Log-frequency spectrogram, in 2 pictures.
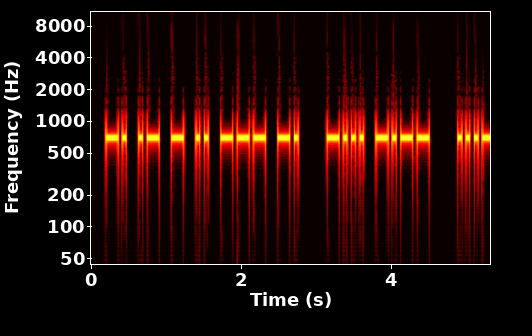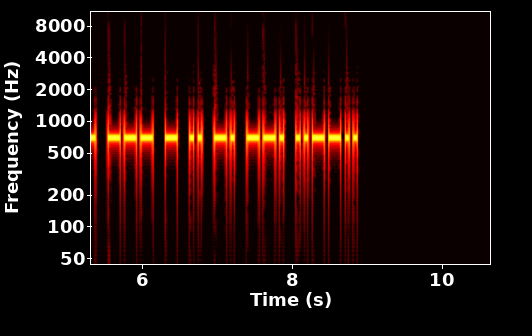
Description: Morse code, heard as a keyed tone, about 22 wpm, 700 Hz. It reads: NATION BY VOTING?
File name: Sentences with 9-Word Phrases - 22wpm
